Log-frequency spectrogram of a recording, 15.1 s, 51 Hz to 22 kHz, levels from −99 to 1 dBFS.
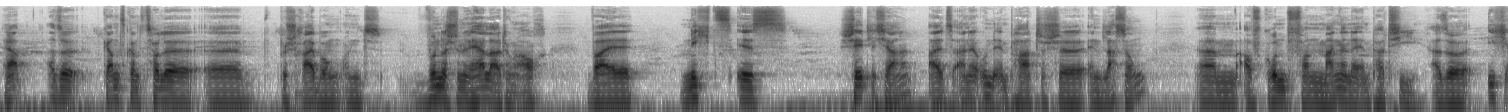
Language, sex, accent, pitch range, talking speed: English, male, German, 80-95 Hz, 105 wpm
